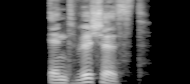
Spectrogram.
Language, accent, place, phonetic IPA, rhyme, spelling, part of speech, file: German, Germany, Berlin, [ɛntˈvɪʃəst], -ɪʃəst, entwischest, verb, De-entwischest.ogg
- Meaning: second-person singular subjunctive I of entwischen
